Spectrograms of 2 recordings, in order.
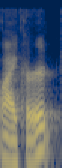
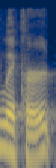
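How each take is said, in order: First: The first syllable sounds like 'like'. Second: The first syllable sounds like 'lick'. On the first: The speaker calls it wrong. "not Likert" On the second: The speaker calls it right. "it's actually Likert"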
